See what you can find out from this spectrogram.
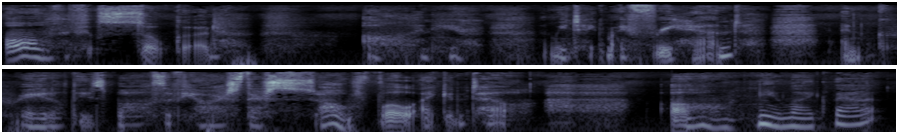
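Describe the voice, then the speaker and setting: Woman whispering real slow and breathy, kinda gravelly, dry close sound, sweet coaxing tone. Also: medium pitch, darkish tone, no room sound. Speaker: roleplay performer. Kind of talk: whispered intimate roleplay ASMR.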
